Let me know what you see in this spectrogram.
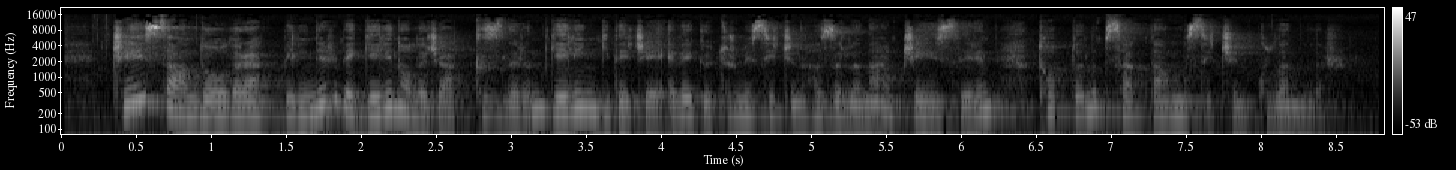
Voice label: turkce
